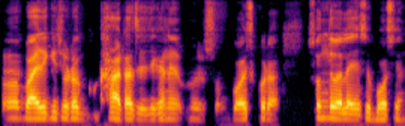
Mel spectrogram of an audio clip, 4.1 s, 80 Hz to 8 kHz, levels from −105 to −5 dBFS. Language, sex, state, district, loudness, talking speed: Bengali, male, West Bengal, North 24 Parganas, -22 LUFS, 160 wpm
